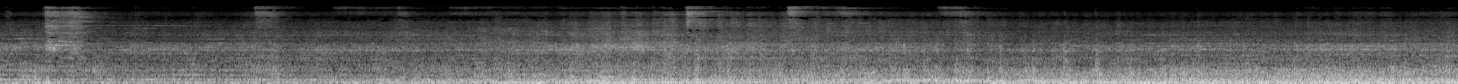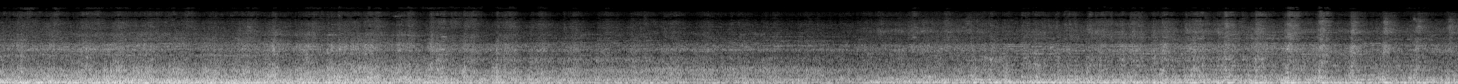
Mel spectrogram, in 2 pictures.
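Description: CSX freight train's covered hoppers and tank cars rolling past at close range: a steady rumble of steel wheels on rail, with wheels clicking over rail joints and a faint wheel squeal at times.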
